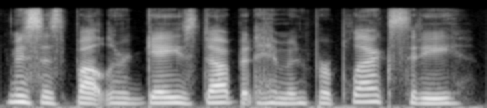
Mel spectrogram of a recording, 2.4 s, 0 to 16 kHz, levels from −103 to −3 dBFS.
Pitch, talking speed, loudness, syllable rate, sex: 185 Hz, 195 wpm, -18 LUFS, 5.1 syllables/s, female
